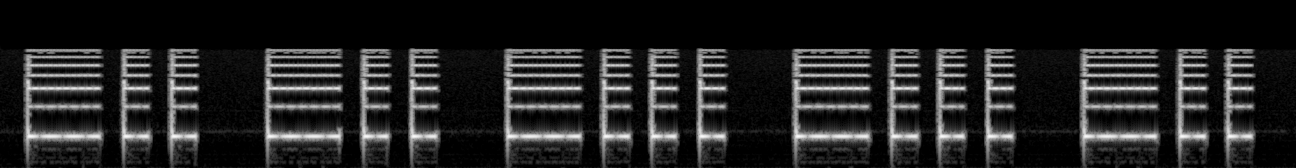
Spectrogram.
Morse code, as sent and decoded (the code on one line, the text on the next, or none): -.. -.. -... -... -..
DDBBD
